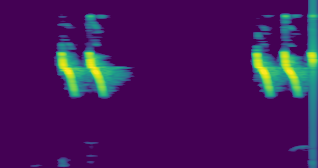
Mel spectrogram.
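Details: Bar-winged prinia (ciblek kristal) for songbird training: two pairs of loud, high, downslurred notes about a second apart, the second run beginning a third note.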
